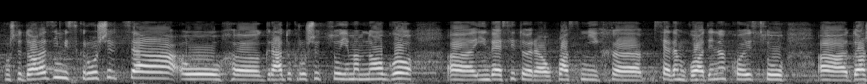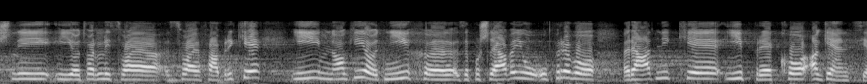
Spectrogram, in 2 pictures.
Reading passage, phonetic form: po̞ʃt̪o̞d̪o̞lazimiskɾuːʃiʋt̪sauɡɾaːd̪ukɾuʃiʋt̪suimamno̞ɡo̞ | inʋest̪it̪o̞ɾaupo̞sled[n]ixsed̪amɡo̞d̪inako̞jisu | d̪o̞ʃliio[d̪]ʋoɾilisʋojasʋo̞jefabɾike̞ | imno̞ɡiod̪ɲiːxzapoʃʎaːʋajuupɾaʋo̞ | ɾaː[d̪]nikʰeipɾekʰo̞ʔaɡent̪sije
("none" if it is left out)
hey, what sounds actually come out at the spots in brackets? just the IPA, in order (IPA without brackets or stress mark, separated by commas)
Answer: ɲ, t̪, d̪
